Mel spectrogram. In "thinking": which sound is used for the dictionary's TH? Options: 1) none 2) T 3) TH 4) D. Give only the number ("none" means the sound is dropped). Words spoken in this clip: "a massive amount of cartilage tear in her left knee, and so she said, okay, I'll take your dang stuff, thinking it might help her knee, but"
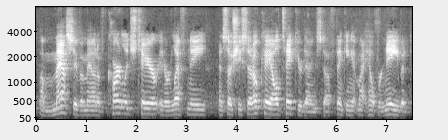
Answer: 3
